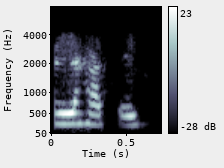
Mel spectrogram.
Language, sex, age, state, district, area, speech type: Urdu, female, 30-45, Uttar Pradesh, Aligarh, urban, conversation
